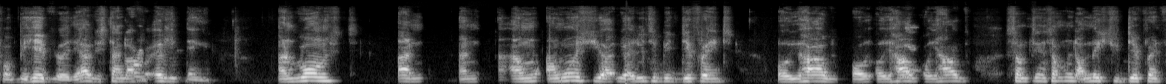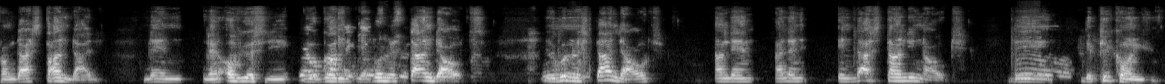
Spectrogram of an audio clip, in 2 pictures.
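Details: Dysarthria in a UK-based adult man born with cerebral palsy affecting movement and speech, attributed to a high bilirubin level at birth.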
